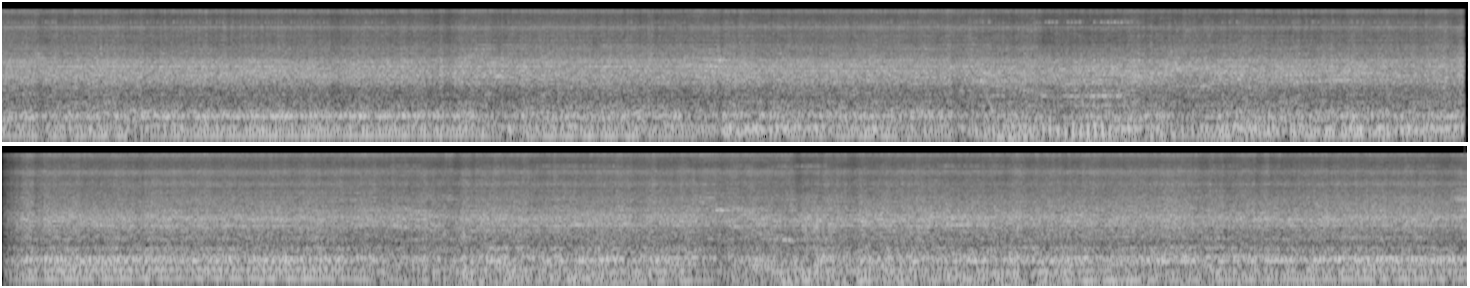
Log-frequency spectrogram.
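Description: Circular table saw running steadily as wooden poles and boards are fed through the blade to cut firewood. The sound drops out for an instant about halfway.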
